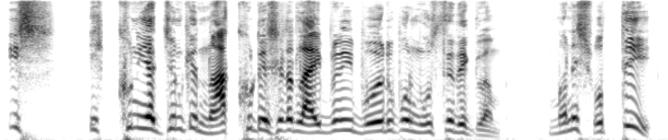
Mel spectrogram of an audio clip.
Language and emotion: Bengali, disgusted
